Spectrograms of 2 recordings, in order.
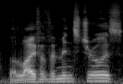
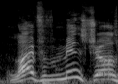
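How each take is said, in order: First: It is read in the speaker's ordinary voice. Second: It is read in an old prospector character voice. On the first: The speaker calls it wrong. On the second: The speaker calls it right.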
